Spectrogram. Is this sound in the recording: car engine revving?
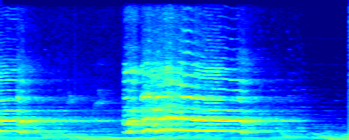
no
